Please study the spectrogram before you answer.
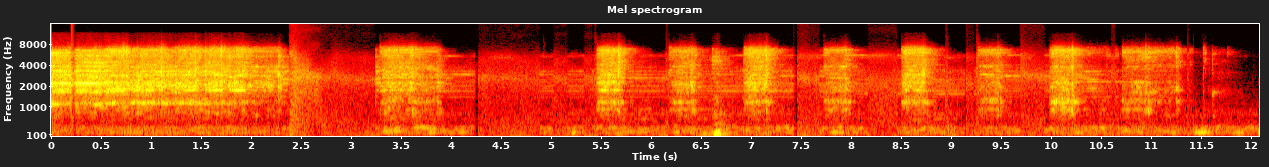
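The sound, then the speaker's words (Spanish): A biopsy needle device fires in Smart Mode on a very hard lesion. It gives one long mechanical whirring burst, then many short buzzing bursts in a fairly steady rhythm, with no voices. “tiene un sistema también Smart Mode, que es cuando detecta automáticamente que la lesión es muy, muy, dura, pues realiza una mayor potencia y en este caso por eso el sonido dura más”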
